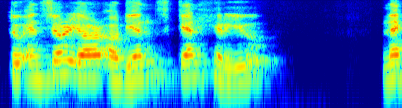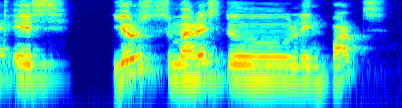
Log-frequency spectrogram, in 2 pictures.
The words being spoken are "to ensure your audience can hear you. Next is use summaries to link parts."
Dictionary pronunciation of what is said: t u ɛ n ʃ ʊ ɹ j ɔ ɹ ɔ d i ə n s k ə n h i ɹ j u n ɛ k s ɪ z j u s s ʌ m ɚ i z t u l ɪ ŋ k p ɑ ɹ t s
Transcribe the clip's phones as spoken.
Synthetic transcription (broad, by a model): t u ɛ n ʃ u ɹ j ɔ ɹ ɔ d i ə n s k ə n h i ɹ j u n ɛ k ɪ s j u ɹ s m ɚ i s t u l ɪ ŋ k p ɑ ɹ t s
